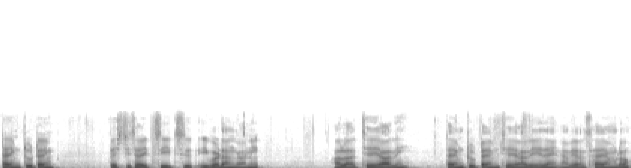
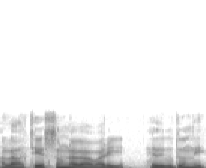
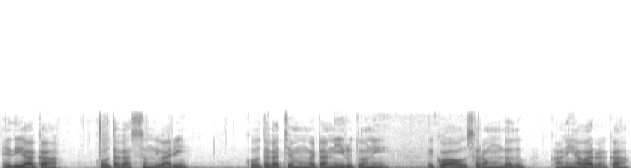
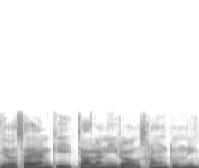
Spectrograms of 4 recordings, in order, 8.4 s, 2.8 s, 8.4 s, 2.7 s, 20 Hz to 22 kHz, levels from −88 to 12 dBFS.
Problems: none marked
